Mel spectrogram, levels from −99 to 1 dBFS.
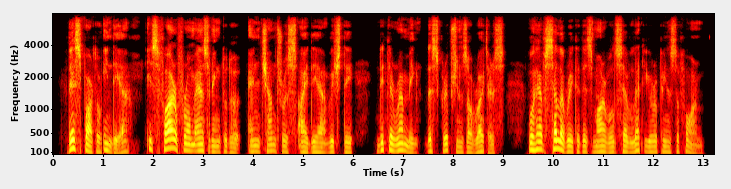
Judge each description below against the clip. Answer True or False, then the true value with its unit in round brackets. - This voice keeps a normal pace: False (130 wpm)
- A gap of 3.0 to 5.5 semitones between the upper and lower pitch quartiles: True (4.3 semitones)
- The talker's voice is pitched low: True (115 Hz)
